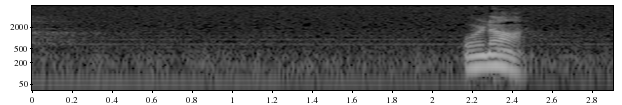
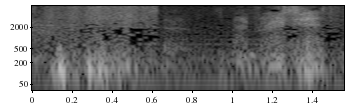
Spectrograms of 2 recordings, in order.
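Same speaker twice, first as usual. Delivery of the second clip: unvoiced, slow, greedy whisper of "precious"; whispered ring creature; 13 dB quieter than usual. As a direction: hiss it over the treasure like the ring creature. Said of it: "It's like the ring".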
